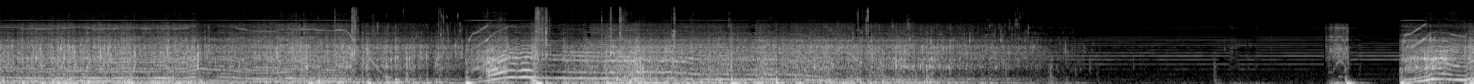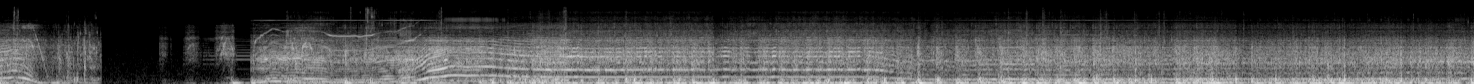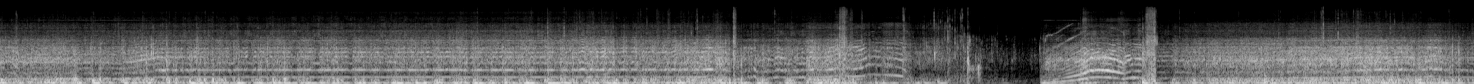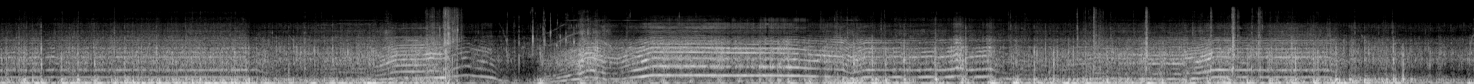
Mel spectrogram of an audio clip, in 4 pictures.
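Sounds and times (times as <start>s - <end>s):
water rushing against hull: 0.0s - 11.4s, 17.2s - 58.9s
electric motor whining: 0.0s - 58.9s.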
